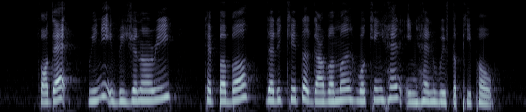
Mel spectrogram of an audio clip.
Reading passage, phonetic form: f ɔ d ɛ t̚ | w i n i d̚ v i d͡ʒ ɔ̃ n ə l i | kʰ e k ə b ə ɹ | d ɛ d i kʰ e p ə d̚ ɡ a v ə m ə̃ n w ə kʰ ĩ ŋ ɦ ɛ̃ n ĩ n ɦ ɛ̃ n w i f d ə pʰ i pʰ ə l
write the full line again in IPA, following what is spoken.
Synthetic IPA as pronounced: f ɔ d ɛ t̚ | w i n i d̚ v i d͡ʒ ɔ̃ n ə ɹ i | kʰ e p ə b ə l | d ɛ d i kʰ e t ə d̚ ɡ a v ə m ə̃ n w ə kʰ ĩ ŋ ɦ ɛ̃ n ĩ n ɦ ɛ̃ n w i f d ə pʰ i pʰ ə l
